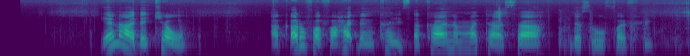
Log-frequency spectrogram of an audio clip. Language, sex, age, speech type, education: Hausa, female, 30-45, spontaneous, tertiary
